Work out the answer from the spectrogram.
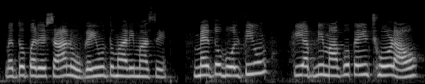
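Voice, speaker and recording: A woman playing a selfish young daughter-in-law who talks fast and complains sharply. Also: very high-pitched, flat delivery, a bit bright. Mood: complaining. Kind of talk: family drama acting.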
